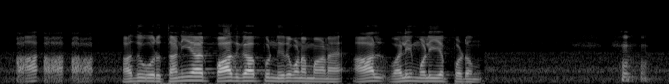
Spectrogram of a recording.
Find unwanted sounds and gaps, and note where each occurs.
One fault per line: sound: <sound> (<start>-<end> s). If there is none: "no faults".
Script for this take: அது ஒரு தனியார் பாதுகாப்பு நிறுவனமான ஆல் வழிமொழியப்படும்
sound: laugh (0.2-0.9 s)
sound: laugh (5.7-6.6 s)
